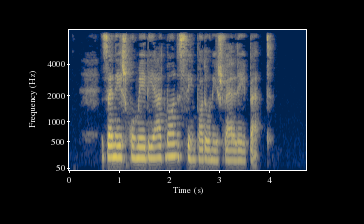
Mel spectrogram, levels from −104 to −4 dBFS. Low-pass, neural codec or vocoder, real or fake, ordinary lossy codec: 7.2 kHz; none; real; AAC, 48 kbps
